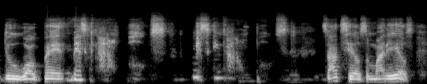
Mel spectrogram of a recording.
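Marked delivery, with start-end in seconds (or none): 0.7-3.0 urgent, secretive stage whisper; whispered warning. Retold or imitated. Inmate passing another in prison, whispered warning. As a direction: whisper it like a covert alert in passing.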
